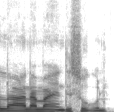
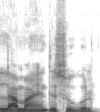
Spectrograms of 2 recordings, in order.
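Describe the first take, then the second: First: An extra long 'aa' vowel follows 'la'. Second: No extra vowel is added after 'la'. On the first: The speaker calls it wrong. "कुछ लोग इसमें आना लगाते हैं" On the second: The speaker calls it right. "आप लोग सिर्फ ऐसे बोलेंगे"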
